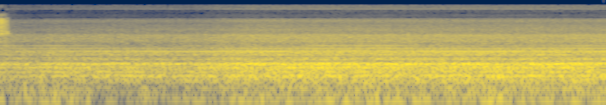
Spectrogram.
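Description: Faint steady electrical hum with a hiss underneath, growing slightly louder after about two seconds: background noise of a home recording setup.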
